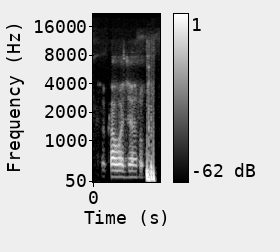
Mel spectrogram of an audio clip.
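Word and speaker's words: 使わざる: Bacanya, cara bacanya adalah Sukawa zaru.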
